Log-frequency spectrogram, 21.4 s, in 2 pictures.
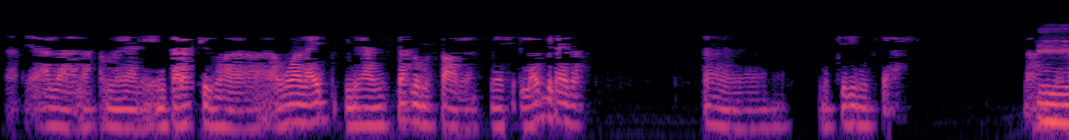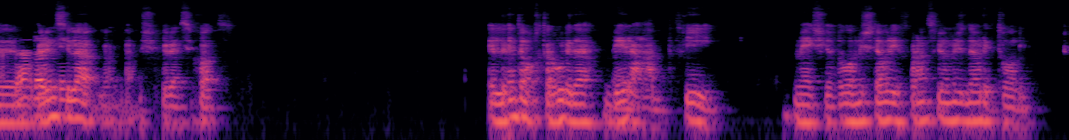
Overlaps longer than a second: present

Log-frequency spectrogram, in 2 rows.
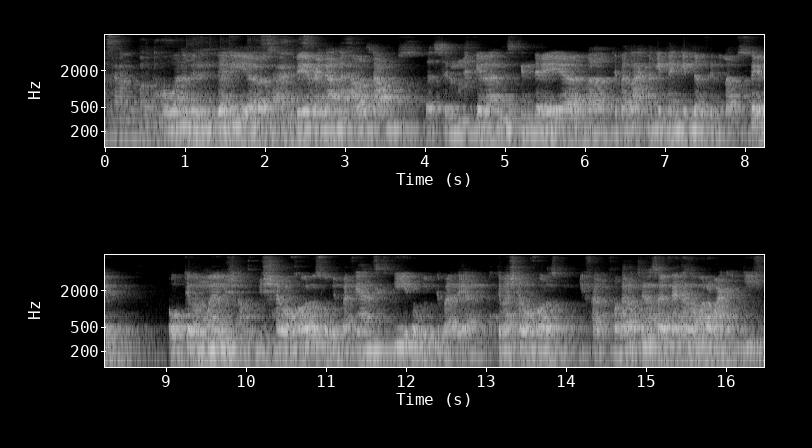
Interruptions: present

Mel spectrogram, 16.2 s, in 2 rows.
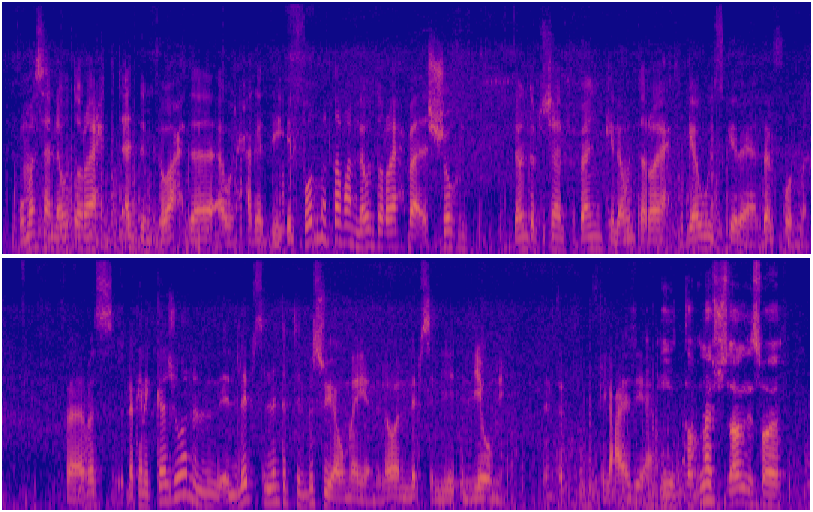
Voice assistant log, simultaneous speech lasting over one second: none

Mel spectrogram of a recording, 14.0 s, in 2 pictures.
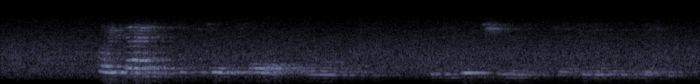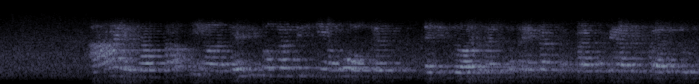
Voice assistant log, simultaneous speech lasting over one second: none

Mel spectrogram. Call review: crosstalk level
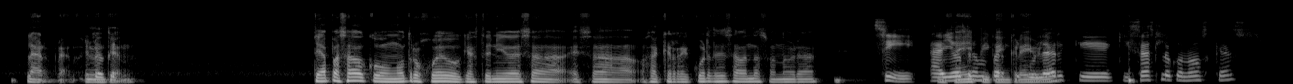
present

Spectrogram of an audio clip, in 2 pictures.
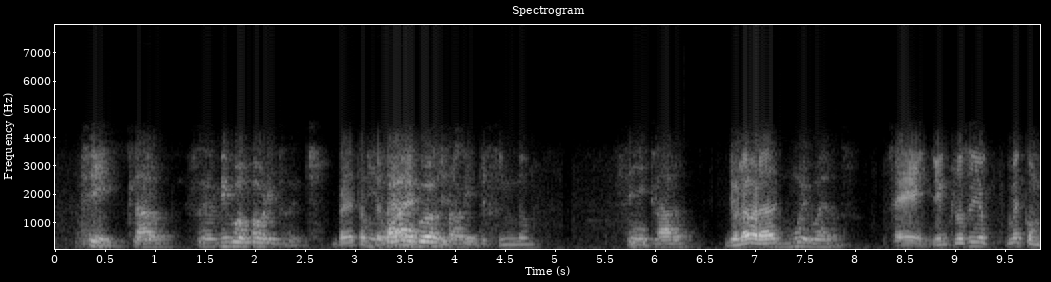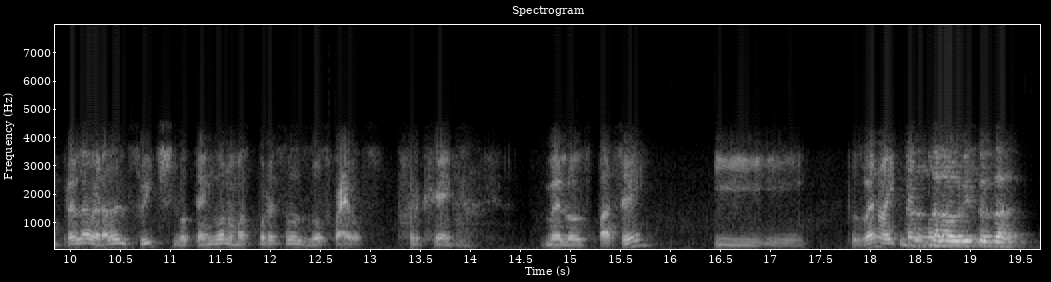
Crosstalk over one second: present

